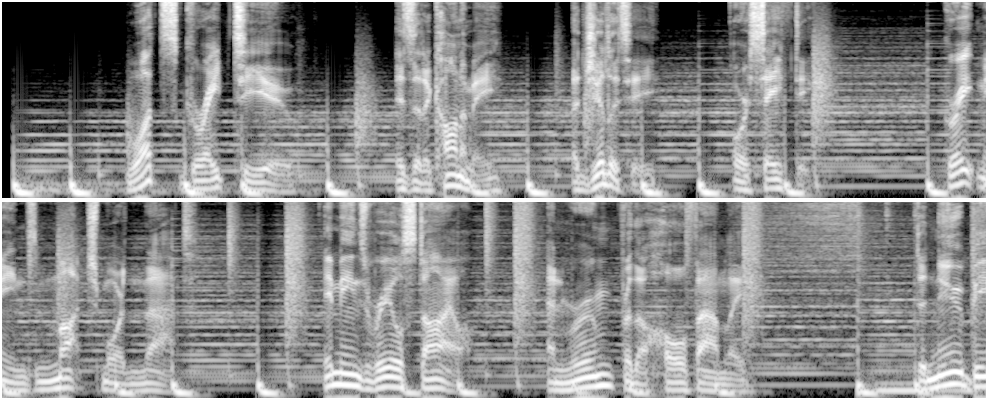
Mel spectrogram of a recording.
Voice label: Commercial

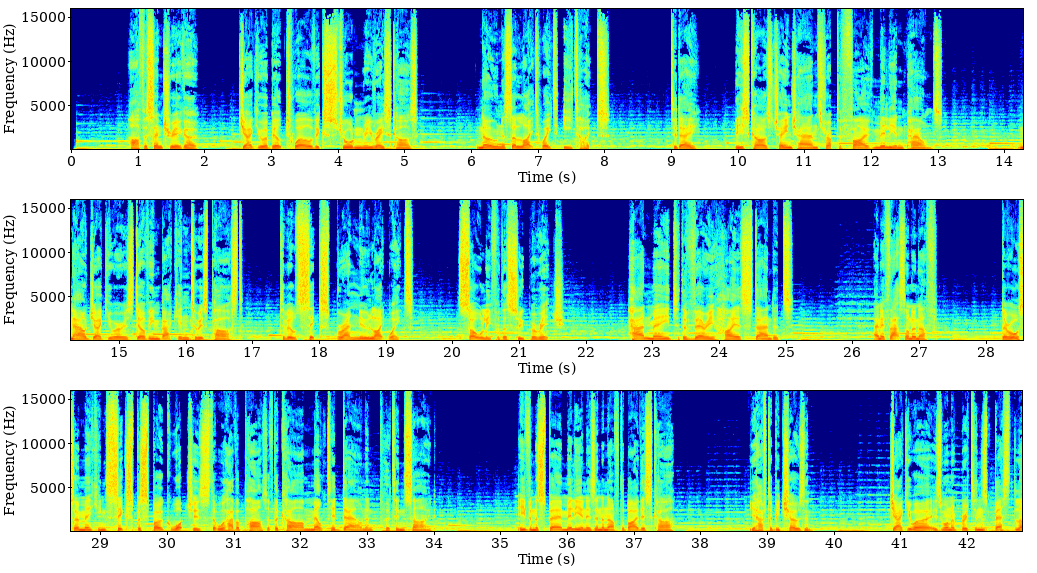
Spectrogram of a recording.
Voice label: documentary

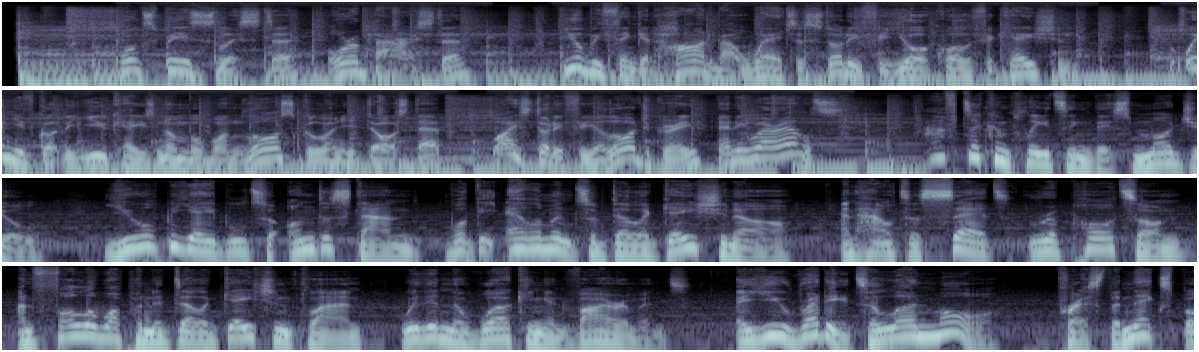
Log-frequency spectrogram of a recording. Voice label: Northern

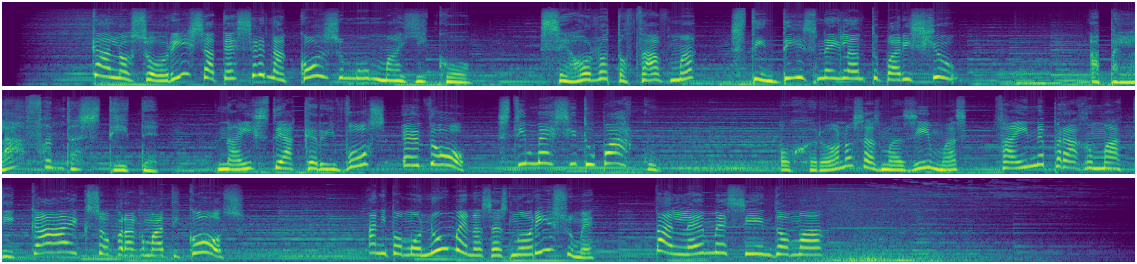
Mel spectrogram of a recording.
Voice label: Greek Commercial

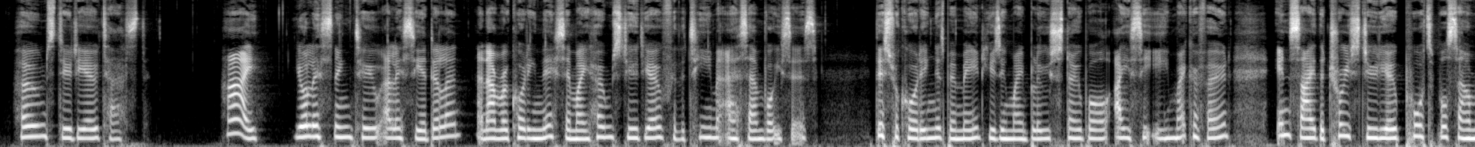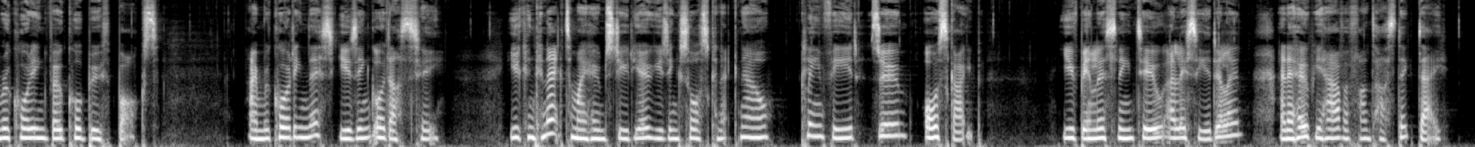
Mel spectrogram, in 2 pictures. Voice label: Home Studio Test; Remote Access

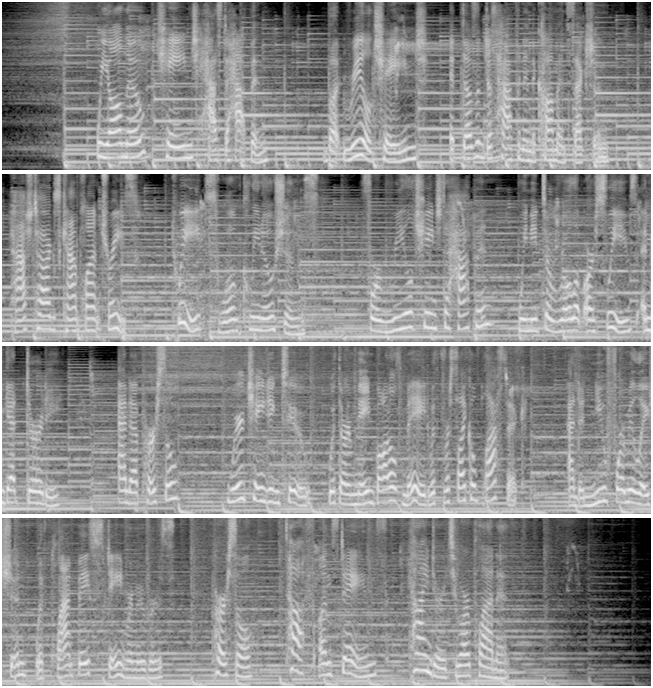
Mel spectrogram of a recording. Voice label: Ad; Persil

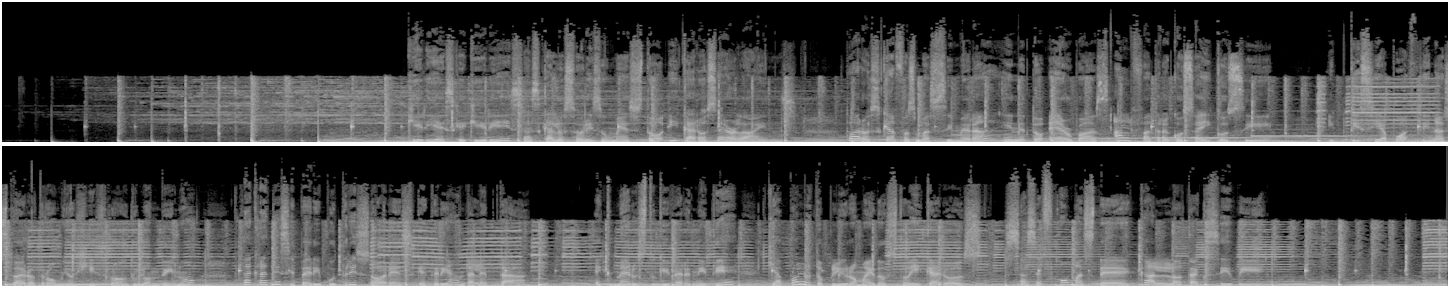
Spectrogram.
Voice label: Greek In Flight Announcement

